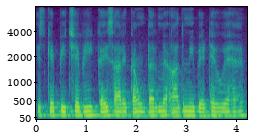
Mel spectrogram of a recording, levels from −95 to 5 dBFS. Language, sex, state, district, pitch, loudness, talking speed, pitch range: Hindi, male, Jharkhand, Ranchi, 110 Hz, -13 LUFS, 155 wpm, 105-110 Hz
